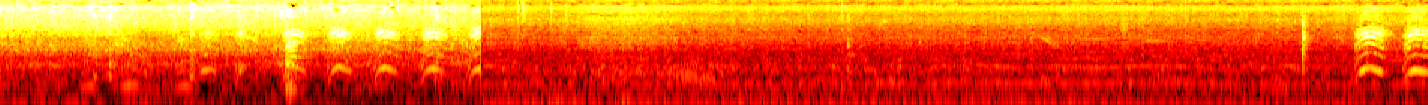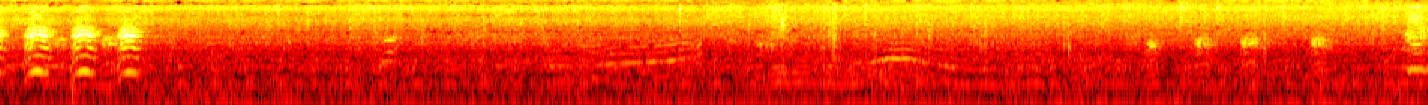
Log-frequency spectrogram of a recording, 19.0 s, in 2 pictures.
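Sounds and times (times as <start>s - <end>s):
bird calling: 1.2s - 3.2s, 9.0s - 10.6s.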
